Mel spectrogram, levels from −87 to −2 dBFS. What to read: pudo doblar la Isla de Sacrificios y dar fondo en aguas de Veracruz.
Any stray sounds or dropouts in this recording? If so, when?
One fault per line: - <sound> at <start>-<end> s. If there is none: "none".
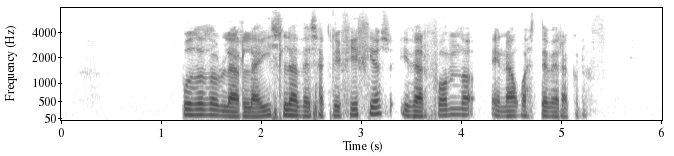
none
